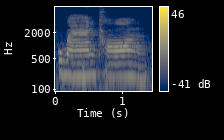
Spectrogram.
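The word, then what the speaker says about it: กุมารทอง: So here you see R, but the R, actually R in the end, is become N. So here, Kuman, and here is a R in the middle. R, T-O-R-N-G, Kuman Thong, okay?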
